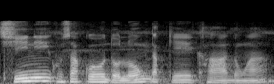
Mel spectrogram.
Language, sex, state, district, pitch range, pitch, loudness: Garo, male, Meghalaya, South Garo Hills, 95-125 Hz, 115 Hz, -15 LUFS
